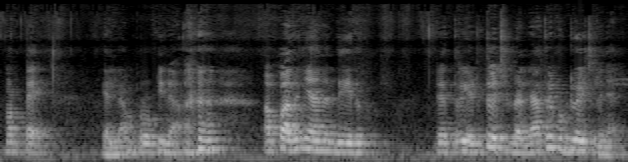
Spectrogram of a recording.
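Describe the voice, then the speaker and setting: A beauty vlogger from Kerala, India, with a Malayali accent chats casually through a home beauty vlog, often ending lines with a tag that checks in with viewers. She talks quickly in a fairly low, slightly mellow voice, in an echoey room.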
